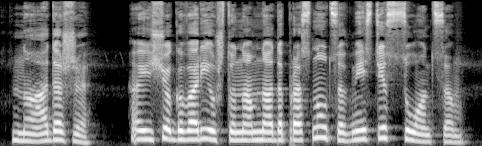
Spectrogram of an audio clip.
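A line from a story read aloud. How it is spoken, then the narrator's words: Grumbled. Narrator (Russian): проворчал Макси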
